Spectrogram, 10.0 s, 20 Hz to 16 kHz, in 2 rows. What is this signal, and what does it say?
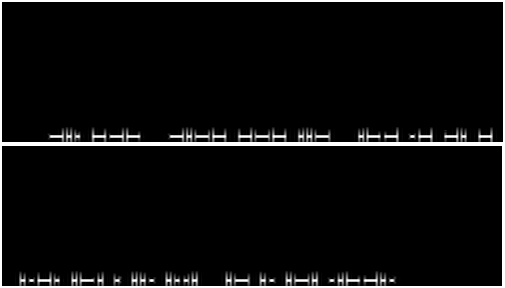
Morse code, heard as a keyed tone, about 28 wpm, 700 Hz. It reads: DO YOU WANT FRESH AIR?
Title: Sentences from Top 1200 Words 28wpm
